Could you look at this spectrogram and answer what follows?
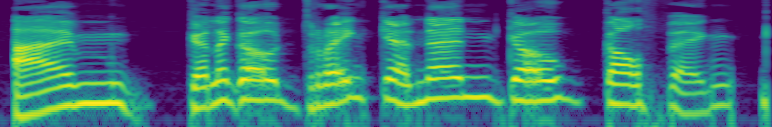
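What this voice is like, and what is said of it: Attempted Scottish accent, sounds drunk. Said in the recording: “can you do a Scottish accent?... Now you sound drunk”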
